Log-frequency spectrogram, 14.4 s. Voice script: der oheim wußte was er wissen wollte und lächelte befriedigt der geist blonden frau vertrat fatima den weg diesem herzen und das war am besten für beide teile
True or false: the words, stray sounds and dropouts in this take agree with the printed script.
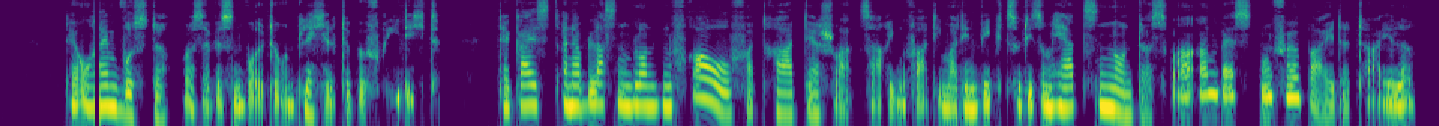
false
